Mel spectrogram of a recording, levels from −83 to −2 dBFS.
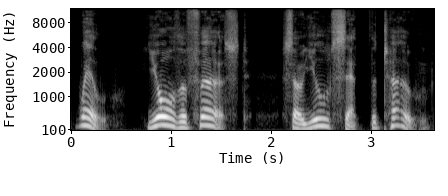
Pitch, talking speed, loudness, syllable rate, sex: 160 Hz, 150 wpm, -19 LUFS, 3.2 syllables/s, male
